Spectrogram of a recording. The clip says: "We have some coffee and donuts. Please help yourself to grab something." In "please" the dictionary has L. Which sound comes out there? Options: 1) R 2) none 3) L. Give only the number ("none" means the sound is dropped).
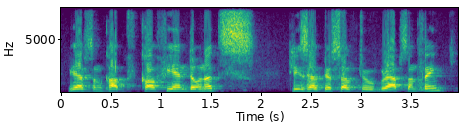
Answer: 3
